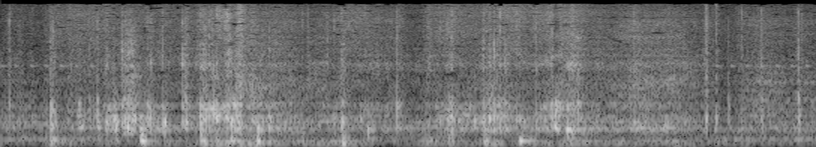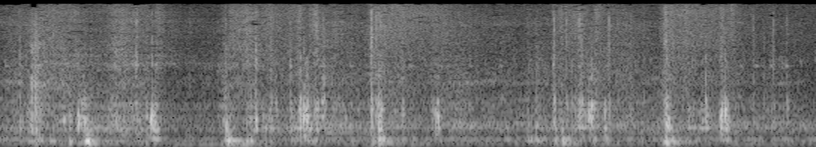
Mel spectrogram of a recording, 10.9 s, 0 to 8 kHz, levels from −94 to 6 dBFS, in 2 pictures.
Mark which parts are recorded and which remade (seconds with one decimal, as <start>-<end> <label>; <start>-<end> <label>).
0.0-0.7 recorded; 0.7-4.7 remade; 4.7-5.8 recorded; 5.8-7.2 remade; 7.2-10.9 recorded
